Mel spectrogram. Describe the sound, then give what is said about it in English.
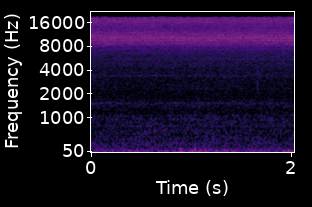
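A person makes a steady, unbroken hissing sound, soft and airy, lasting the whole two seconds with no pauses and no talking. “The hissing in the background is uh, is”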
